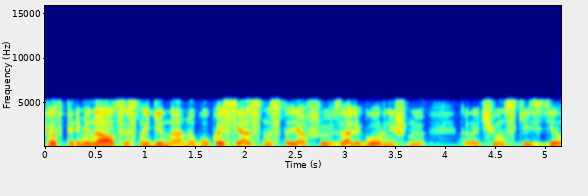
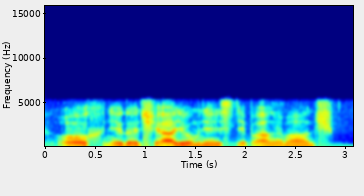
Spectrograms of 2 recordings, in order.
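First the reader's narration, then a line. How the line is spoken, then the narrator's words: Dejected tearful old voice. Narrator (Russian): старик проговорил упавшим голосом, в котором слышались слезы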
